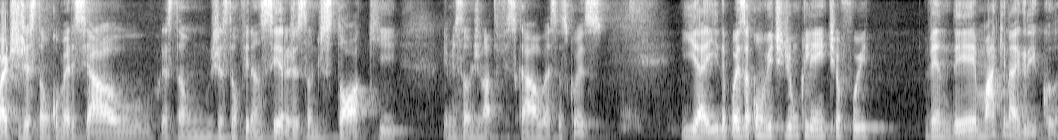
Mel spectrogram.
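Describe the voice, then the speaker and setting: A man with an unremarkable speaking voice talks at a moderate pace, with medium pitch and ordinary pitch variation. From Brazil, Rio Grande do Sul interior (Júlio de Castilhos). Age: 20s. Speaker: real estate agent. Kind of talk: podcast interview.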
